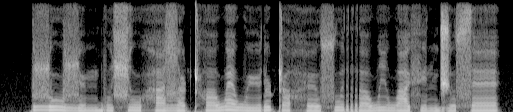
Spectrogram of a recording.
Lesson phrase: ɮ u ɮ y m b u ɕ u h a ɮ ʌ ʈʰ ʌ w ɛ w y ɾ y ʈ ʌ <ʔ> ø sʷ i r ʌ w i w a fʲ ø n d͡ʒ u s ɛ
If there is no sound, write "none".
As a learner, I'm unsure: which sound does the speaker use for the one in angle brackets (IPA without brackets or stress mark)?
h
